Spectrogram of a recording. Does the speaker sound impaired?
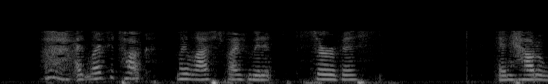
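Yes: cleft palate; congenital.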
